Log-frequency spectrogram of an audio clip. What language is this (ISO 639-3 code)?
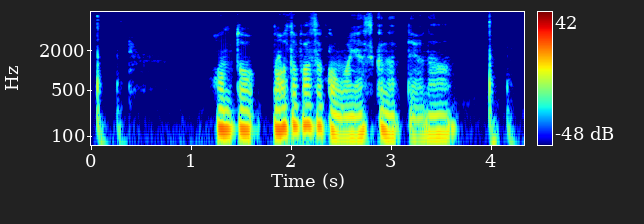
jpn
